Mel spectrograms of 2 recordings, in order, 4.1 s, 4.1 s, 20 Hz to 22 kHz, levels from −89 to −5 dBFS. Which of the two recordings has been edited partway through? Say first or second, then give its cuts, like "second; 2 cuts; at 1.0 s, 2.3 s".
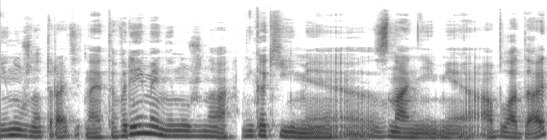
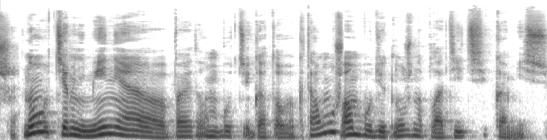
second; 2 cuts; at 1.3 s, 2.5 s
